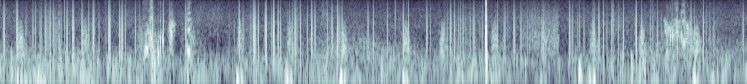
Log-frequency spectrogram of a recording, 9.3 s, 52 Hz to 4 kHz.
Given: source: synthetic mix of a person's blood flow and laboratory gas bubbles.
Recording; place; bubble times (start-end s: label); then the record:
Doppler ultrasound of blood flow; subclavian vein
1.77-2.07 s: bubbles
2.10-2.19 s: bubbles
2.32-2.44 s: bubbles
8.29-8.71 s: bubbles
From the record:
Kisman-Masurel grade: 211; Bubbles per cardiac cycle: several, 3 to 8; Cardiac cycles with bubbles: 1 to 10%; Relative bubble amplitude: barely perceptible (0.100 to 0.250); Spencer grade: 1 (occasional bubble signal discernible with the cardiac motion signal, with majority of cardiac periods free of bubbles); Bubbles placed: anywhere in the cardiac cycle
